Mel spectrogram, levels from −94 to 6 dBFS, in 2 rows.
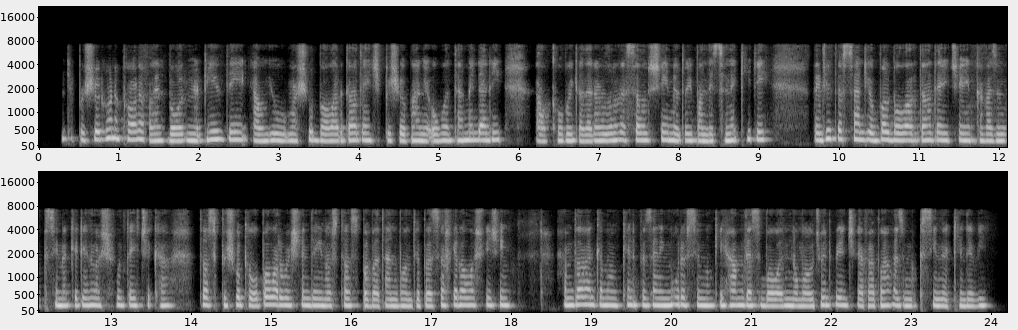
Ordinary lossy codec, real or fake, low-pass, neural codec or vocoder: none; fake; 7.2 kHz; codec, 16 kHz, 1.1 kbps, Voila-Tokenizer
